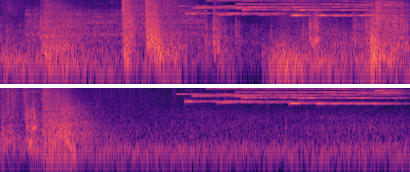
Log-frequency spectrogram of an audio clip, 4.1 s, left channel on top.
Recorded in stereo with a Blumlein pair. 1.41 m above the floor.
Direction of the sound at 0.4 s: 60° right.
